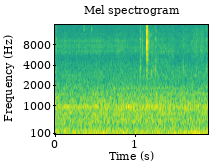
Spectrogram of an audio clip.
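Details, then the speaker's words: Tesla Model S Plaid cruising on the road, heard from the driver's seat: steady loud rushing roar with deep low rumble; excessive wind noise, driver unsure whether from the front window triangle or higher up. "First of all, the wind noise here is really horrible, so Tesla, you need to fix that on this car. I don't know whether it's the triangle or it sounds like more up here."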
